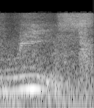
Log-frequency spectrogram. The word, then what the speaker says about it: Riis: clearer that not okay Jacob Riis that's how you pronounce that it was a Dutch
